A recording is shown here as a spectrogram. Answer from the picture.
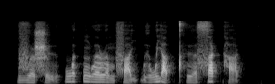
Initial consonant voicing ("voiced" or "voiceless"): voiced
